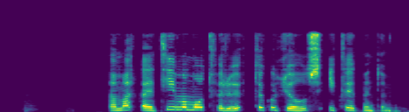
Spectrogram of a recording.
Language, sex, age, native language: Icelandic, female, 50-59, Icelandic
